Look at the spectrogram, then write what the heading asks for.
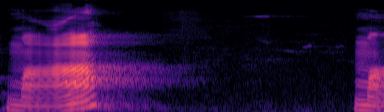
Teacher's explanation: আপনার ভয়েসের second level থেকে আপনি চতুর্থ লেভেল পর্যন্ত উঠবেন। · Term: থার্ড টোন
